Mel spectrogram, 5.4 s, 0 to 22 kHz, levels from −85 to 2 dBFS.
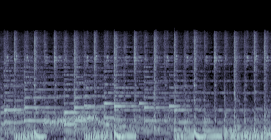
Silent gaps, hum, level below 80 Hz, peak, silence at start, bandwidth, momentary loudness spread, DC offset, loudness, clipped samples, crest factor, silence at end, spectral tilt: none; none; -30 dBFS; -8 dBFS; 0 s; 10 kHz; 4 LU; under 0.1%; -24 LUFS; under 0.1%; 16 dB; 0 s; -4 dB/octave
